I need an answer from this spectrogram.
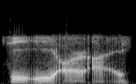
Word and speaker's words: Teri: How do you say Terre? No, Teri.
